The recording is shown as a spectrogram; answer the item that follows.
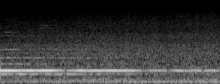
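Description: Daegeum, the large Korean bamboo transverse flute, holding one long note that slowly fades. It is the closing note of the piece.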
